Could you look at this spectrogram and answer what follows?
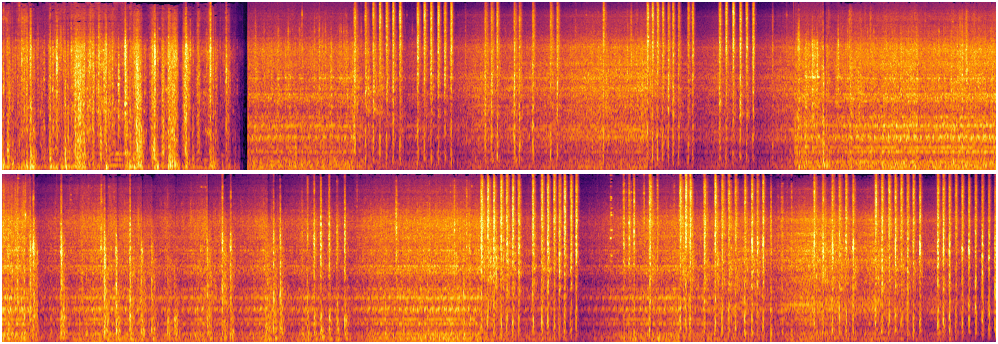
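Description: Pneumatic coil nailer firing runs of quick shots into OSB roof sheathing over a steadily running engine. The sound breaks off abruptly three times.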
